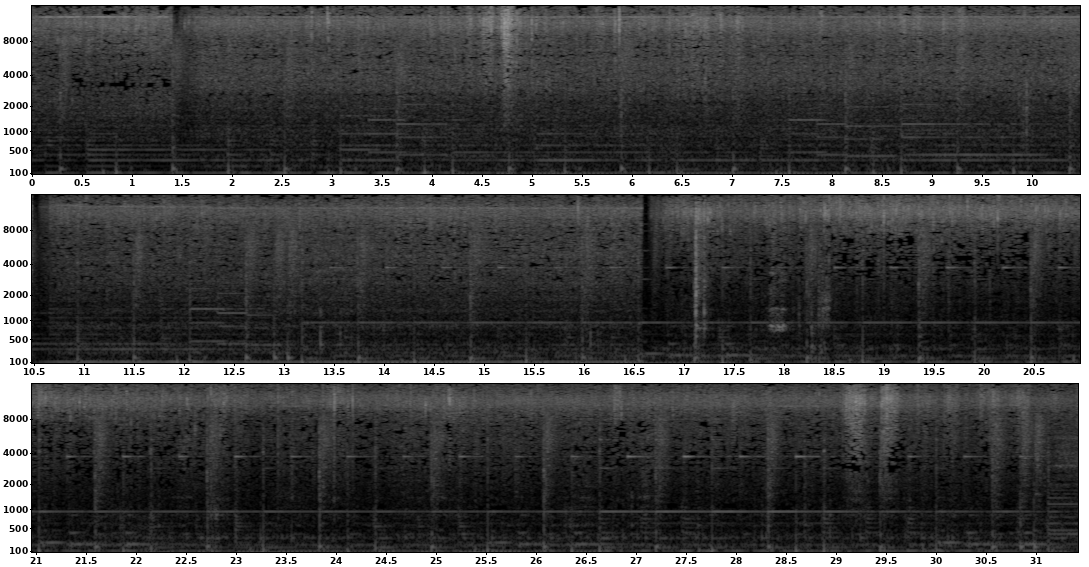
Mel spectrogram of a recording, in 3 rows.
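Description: Diced chicken sizzling in butter in a frying pan, under background music with a simple stepping melody. After about 16 seconds the hiss thins, leaving scattered light ticks and clicks under the music.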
